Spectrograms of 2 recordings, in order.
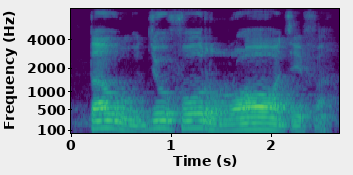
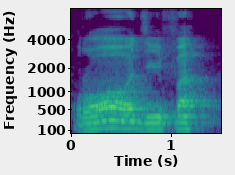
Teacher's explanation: Ya, itu huruf lamnya tidak tampak, dibacanya tidak jelas, maka masuk ke dalam huruf ra karena huruf ra-nya di atas ada tasdid. Huruf ra-nya dibaca tafhim. Tafhim itu alias tebal, sebab disukun atau disukunkan oleh fathah dan berharokat fathah juga.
